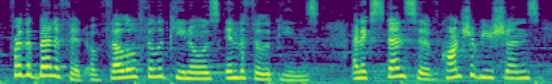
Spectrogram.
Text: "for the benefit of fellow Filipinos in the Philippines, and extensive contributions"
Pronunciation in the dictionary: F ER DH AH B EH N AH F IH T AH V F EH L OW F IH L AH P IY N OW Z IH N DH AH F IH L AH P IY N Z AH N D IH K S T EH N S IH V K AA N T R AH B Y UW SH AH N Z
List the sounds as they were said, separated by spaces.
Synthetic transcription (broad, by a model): F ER DH AH B EH N AH F IH T AH V F EH L OW F IH L AH P IY N OW Z IH N DH AH F IH L AH P IY N Z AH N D IH K S T EH N S IH V K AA N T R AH B Y UW SH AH N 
